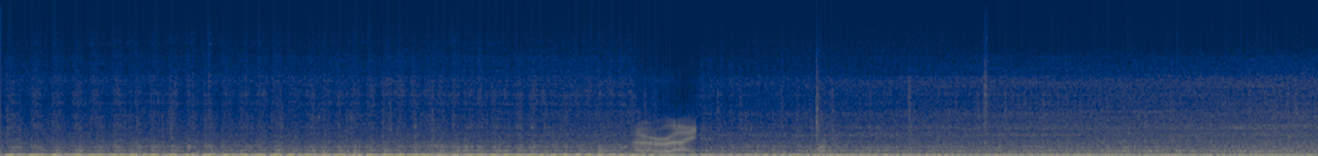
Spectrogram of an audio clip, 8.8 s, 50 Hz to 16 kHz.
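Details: Exhaust fan utility-set motor that hummed but would not start, running at speed with a steady, even low-toned hum after being spun by hand; its run capacitor read about 7.3 µF, far off rating, and will be replaced.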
